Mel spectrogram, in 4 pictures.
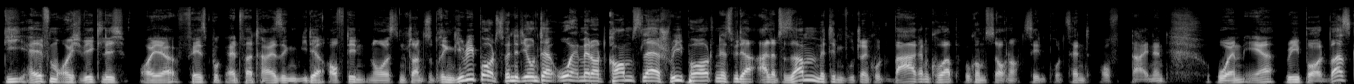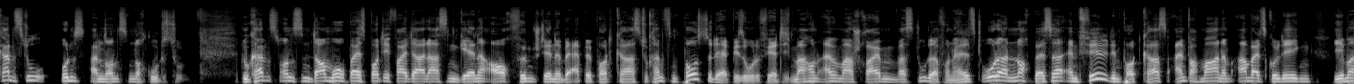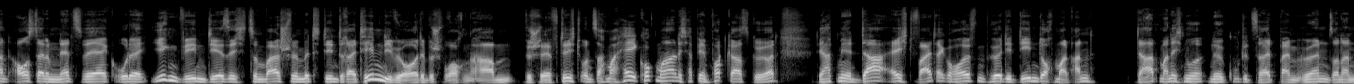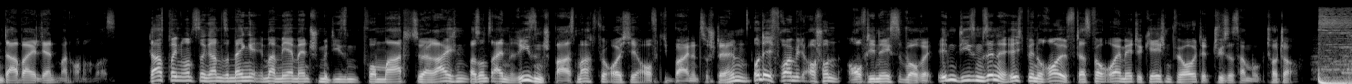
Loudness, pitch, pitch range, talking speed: -18 LUFS, 130 Hz, 110-150 Hz, 225 wpm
